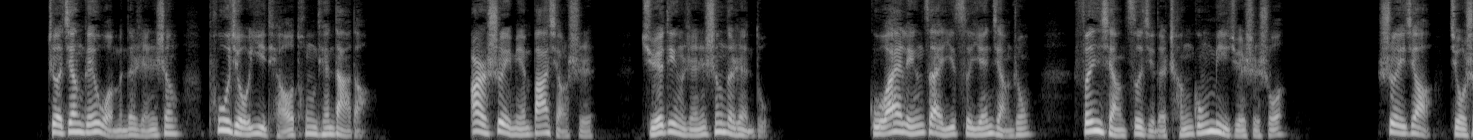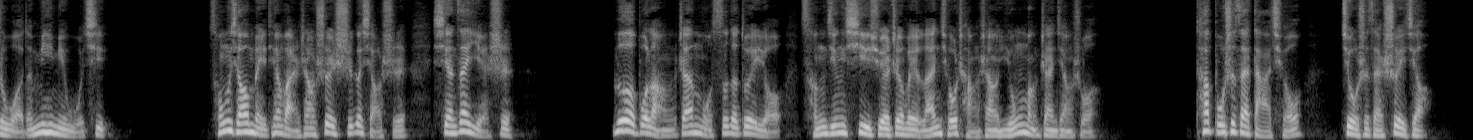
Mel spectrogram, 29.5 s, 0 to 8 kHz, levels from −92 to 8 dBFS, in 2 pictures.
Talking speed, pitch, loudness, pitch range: 220 characters per minute, 130 Hz, -23 LUFS, 105-155 Hz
